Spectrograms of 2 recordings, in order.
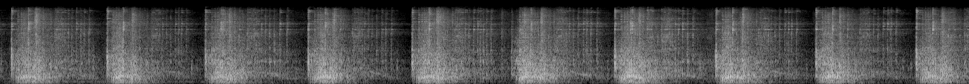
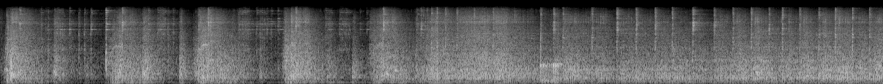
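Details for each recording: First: Jonsord 2036 Turbo chainsaw, no primer, choked: rasping recoil pulls about once a second, none catching or even sputtering; no fuel reaching the engine due to a disconnected fuel line. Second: Jonsord 2036 Turbo chainsaw from a neighbour, just got running: stumbles through a few rough bursts, then settles into a steady buzzing run with no misses while left to warm up; running healthy.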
